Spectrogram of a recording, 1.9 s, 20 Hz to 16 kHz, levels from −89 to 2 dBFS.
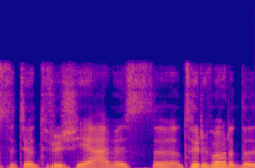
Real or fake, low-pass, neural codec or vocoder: fake; 9.9 kHz; autoencoder, 22.05 kHz, a latent of 192 numbers a frame, VITS, trained on many speakers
